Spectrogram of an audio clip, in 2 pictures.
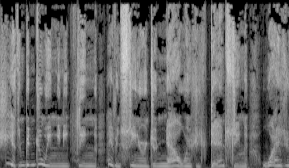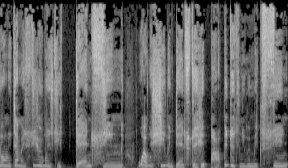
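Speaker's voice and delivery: sneering mock male voice. Mocking complaints about Kamala Harris dancing to hip-hop: mocking put-on male voice. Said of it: "that last statement that I just made in the mocking male voice".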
